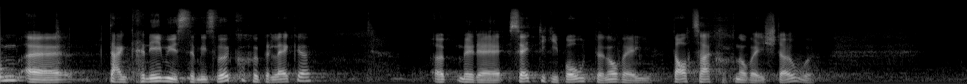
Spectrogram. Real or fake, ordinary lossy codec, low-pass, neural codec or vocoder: fake; none; 14.4 kHz; autoencoder, 48 kHz, 128 numbers a frame, DAC-VAE, trained on Japanese speech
